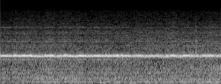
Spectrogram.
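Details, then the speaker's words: 2000 Dodge Ram Van B1500 with code P0505 idle control system malfunction, at idle from front of van: steady high hiss over quiet idle; serious vacuum leak. "cuz we heard a vacuum leak a serious vacuum Le too"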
